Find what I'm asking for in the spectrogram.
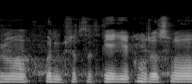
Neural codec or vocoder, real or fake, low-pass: autoencoder, 22.05 kHz, a latent of 192 numbers a frame, VITS, trained on one speaker; fake; 9.9 kHz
